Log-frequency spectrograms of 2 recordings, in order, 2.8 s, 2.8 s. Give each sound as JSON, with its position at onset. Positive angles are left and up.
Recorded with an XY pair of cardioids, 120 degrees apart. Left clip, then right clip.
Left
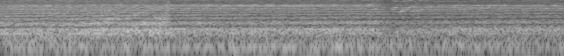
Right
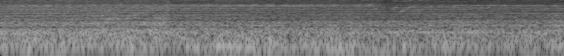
{"t": 0.0, "sound": "a drone", "azimuth_deg": 70}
